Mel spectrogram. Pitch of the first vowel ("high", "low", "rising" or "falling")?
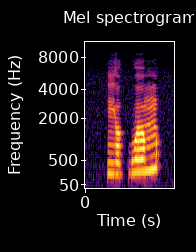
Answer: low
